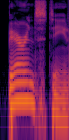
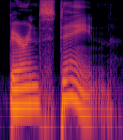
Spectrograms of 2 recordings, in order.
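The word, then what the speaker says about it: Berenstain: or barenstein bears well many people remember distinctly barenstein or barenstein with a s t i n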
